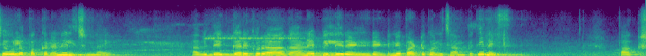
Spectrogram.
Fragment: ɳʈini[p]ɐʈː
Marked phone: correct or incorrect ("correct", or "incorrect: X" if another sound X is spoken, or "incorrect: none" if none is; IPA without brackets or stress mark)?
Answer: correct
